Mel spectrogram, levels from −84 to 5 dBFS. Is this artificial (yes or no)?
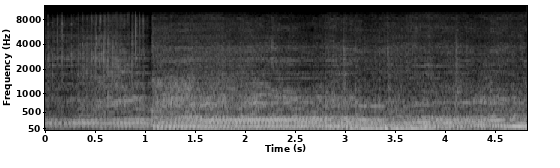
yes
